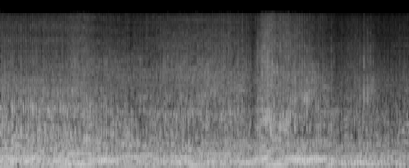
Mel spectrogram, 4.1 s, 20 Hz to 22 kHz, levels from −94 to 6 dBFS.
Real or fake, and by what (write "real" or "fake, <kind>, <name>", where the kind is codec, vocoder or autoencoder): fake, vocoder, BigVGAN v2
